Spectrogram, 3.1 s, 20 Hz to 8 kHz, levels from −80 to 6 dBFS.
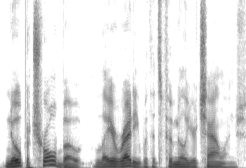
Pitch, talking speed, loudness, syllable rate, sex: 110 Hz, 175 wpm, -19 LUFS, 5.3 syllables/s, male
